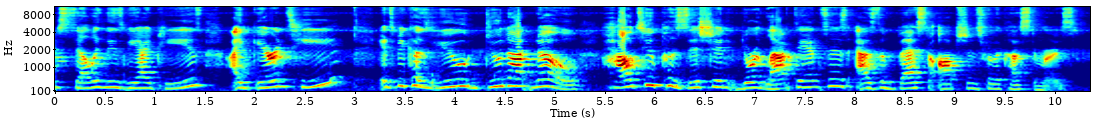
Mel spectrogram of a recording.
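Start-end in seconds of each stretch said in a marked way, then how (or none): none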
